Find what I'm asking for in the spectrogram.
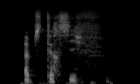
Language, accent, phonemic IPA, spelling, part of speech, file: French, France, /ap.stɛʁ.sif/, abstersif, adjective / noun, LL-Q150 (fra)-abstersif.wav
- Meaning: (adjective) abstergent; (noun) abstergent (a substance used in cleansing)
